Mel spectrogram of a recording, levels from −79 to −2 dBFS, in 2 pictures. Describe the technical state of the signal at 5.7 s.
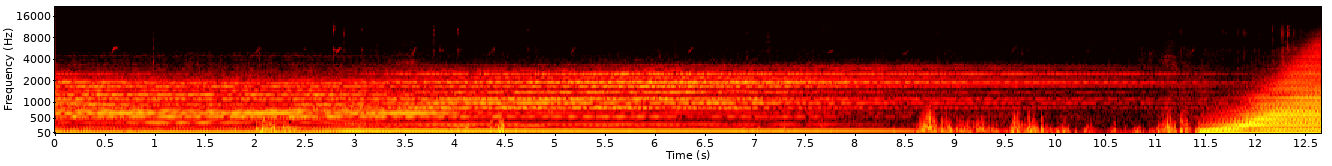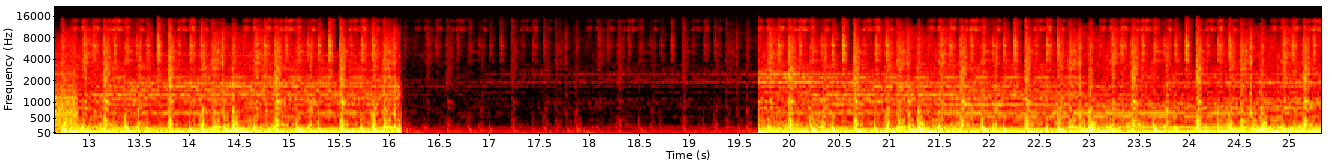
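Nothing at 5.7 s points to a technical fault, and the signal comes through intact at that moment.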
